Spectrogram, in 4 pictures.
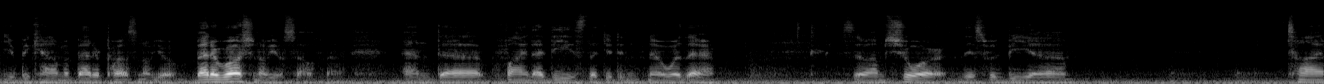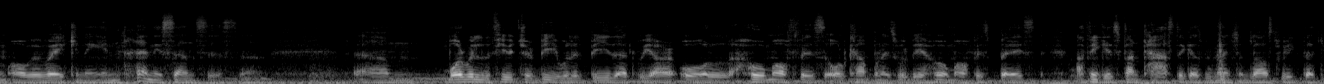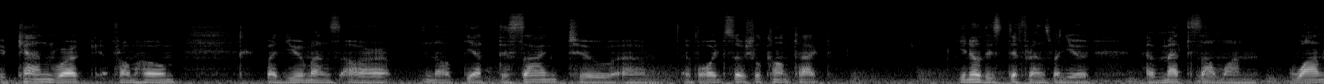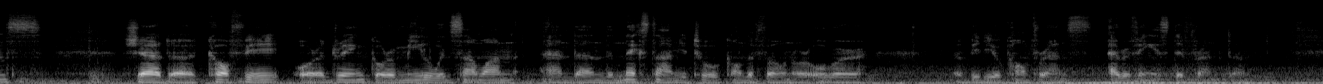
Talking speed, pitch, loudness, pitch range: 140 wpm, 100 Hz, -30 LUFS, 85-110 Hz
